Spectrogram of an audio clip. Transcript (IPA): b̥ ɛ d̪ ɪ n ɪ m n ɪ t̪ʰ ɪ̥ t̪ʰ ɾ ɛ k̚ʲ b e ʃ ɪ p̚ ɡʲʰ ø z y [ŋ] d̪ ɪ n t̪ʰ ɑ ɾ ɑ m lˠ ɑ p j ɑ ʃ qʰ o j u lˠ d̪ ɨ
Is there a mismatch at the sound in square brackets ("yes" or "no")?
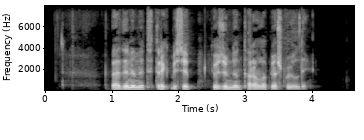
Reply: yes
